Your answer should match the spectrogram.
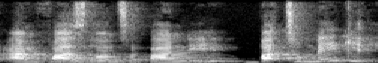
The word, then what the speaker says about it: Fadzlun: for you well Bill first and foremost you pronounce my name just right I'm Faz Lon Sai but to make it easier for you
